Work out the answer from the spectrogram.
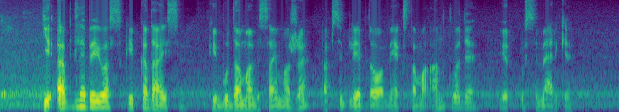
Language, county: Lithuanian, Kaunas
